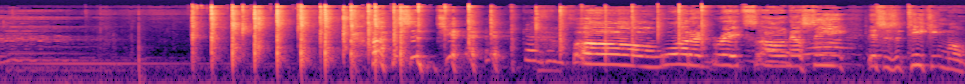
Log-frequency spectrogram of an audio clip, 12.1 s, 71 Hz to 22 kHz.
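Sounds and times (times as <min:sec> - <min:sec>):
hands clapping: 0:02.4 - 0:09.0
laughter: 0:04.4 - 0:06.6.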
